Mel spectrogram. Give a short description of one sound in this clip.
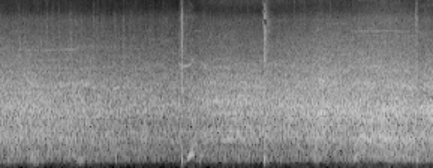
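A large crowd roars and cheers steadily.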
